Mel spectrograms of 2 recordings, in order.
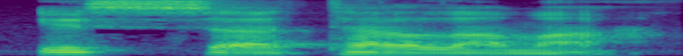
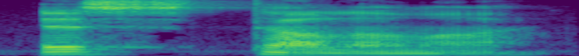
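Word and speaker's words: استلم: So you don't want to, for example, right, be pronouncing this word like isatalama, ishataraka. Right? No, that's too many consonants. It's istalama, ishtaraka, iftakhara.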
